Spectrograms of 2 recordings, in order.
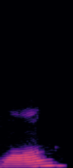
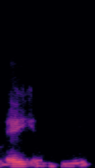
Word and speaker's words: Wang: And the director, it was an early film of the director Wayne, I think he pronounces his last name Wong, Mhm. Wang.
